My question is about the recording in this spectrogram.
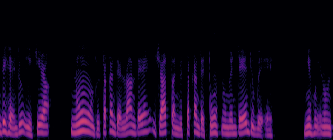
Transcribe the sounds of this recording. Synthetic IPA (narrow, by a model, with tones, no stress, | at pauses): nd̪i˦ɦe˨˧nd̪u˦i˨t͡ʃi˦ɾa˧ | nũː˦˧nd̪ʲu˨t̪a˦ka˦nd̪e˨la˦˧nd̪e˦ʒa˦t̪a˧nd̪u˨t̪a˦ka˦nd̪e˨t̪ũ˦n̥ũ˧ŋɡe˧nd̪eː˦nd̪ʲu˧βe˨ʔe˨ | ɲĩ˦˧ɦʷĩ˧ʔnũ˧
